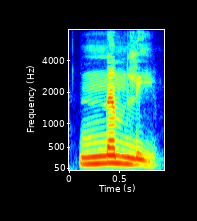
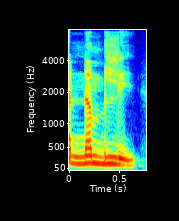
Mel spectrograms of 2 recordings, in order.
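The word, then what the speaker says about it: numbly: चलें उसके बाद देखें जी, she walked in टू the kitchen नमली। इसको ज़रा गौर कीजिएगा, प्रोनाउंसिएशन है बेटा नमली, नॉट अ नम्बली।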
